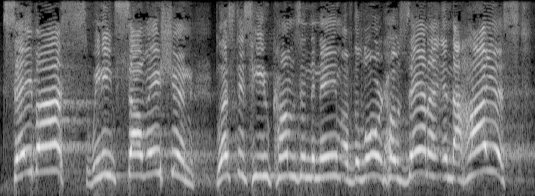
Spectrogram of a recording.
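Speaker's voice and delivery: high, loud cry of praise; full-force preaching. Acted. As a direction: preach it out with everything you have.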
